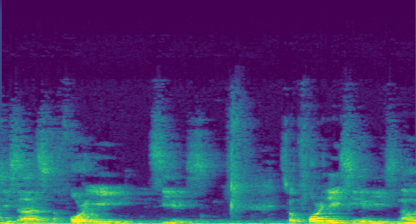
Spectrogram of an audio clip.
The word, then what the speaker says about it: Fourier: Okay, you pronounce this as a Fourier series.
